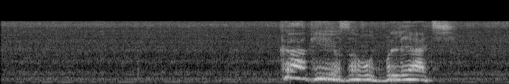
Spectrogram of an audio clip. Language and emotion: Russian, angry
